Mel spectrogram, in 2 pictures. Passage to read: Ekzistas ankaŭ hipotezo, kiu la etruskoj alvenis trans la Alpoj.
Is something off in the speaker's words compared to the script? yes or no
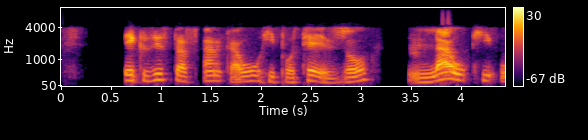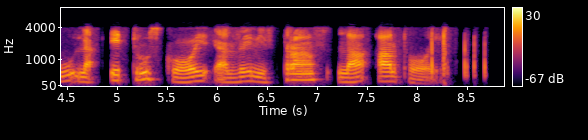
yes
